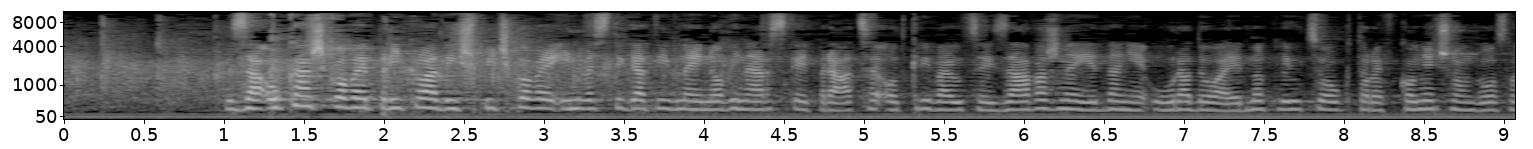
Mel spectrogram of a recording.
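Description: A woman reads out through a microphone in a large hall.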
